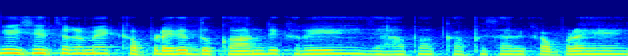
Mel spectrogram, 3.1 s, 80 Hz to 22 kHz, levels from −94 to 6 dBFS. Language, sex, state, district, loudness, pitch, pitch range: Hindi, female, Bihar, Kishanganj, -31 LUFS, 190 Hz, 185-205 Hz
